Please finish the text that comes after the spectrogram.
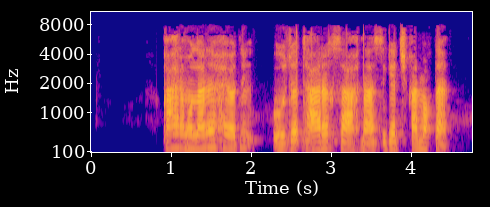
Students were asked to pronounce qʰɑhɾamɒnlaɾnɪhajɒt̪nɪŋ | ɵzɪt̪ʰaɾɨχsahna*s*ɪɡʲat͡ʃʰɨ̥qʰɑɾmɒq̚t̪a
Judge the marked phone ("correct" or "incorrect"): correct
